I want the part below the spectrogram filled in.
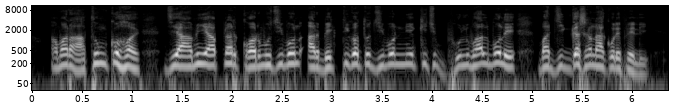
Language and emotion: Bengali, fearful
